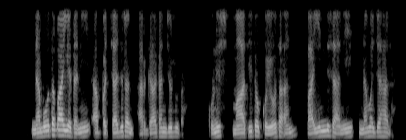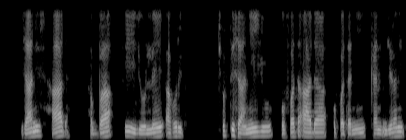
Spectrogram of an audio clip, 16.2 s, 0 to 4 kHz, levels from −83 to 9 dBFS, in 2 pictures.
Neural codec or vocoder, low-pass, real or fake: none; 3.6 kHz; real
